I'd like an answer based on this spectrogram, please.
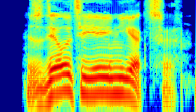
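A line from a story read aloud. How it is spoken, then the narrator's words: Flat emotionless voice. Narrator (Russian): бесстрастным голосом произнес он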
